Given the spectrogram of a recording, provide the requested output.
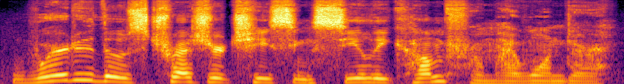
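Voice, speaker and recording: A man playing a calm, thoughtful young adventurer in a video game, speaking in a reflective, gently teasing manner. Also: fairly high pitch, moderate pace, slight background noise. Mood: pensive. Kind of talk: video game character voice acting.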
